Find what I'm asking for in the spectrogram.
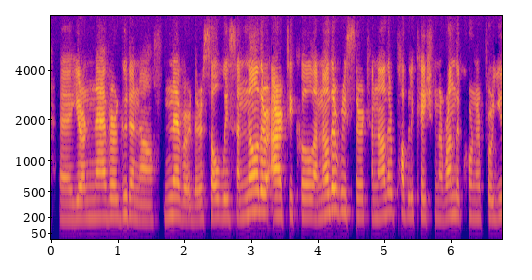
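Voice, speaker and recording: A woman speaks at medium pitch with fairly even intonation against a quiet background. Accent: non-native. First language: not English. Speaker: mindfulness and yoga teacher, former academic. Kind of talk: casual interview.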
